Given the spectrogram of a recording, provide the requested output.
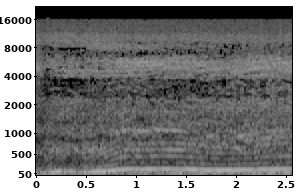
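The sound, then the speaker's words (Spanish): A chainsaw roars steadily as it cuts trees during renovation work at the Parque de los Sardines in Santiago, its engine pitch rising and then holding a high whine as it bites into wood, loud throughout with no voices. “eso son, esa es una motosierra cortando algunos árboles.”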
